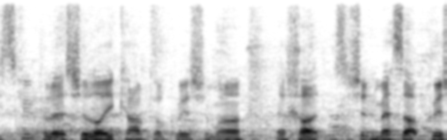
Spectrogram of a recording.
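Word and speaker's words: אחד: Yeshomim Achad, it's no longer Echad, it's Achad, like the Ches takes over within an Aleph, and it starts to sound like two syllables.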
